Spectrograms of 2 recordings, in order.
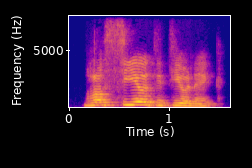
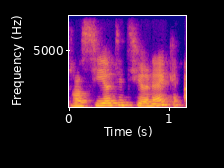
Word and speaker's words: Rocío Titiunik: How do I pronounce it? – Rocío Titiunik. – Rocío. I'm gonna say Rocío.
